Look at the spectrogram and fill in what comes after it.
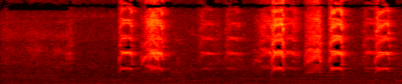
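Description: Birds squawking: a string of loud, harsh calls in quick succession, starting about two seconds in.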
